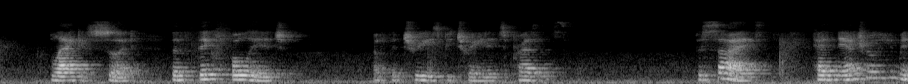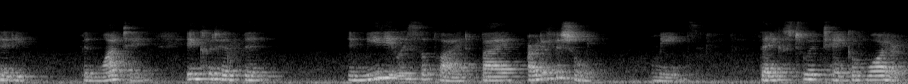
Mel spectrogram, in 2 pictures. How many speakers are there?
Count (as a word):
one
